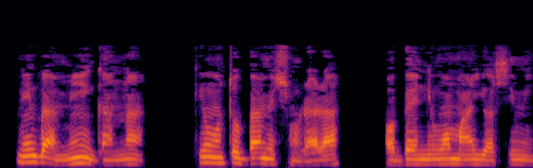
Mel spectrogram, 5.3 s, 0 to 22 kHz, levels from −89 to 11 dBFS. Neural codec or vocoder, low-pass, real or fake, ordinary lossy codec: none; 7.2 kHz; real; MP3, 32 kbps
